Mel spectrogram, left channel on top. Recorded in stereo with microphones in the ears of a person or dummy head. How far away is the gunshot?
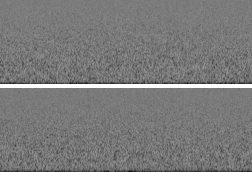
I don't hear a gunshot.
